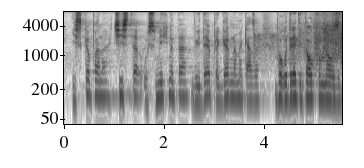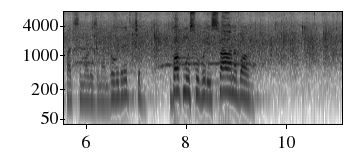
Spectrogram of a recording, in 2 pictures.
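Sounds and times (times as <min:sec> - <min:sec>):
speech: 0:00.2 - 0:09.5
audience applauding: 0:04.2 - 0:11.1.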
